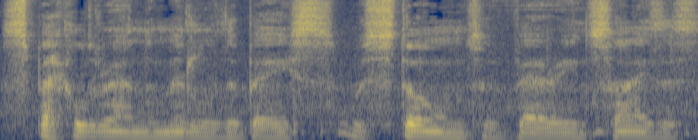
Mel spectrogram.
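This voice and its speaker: A man with a northern English accent, medium pitch and monotone, flat intonation, over noticeable background noise. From northern England (Glossop, Derbyshire). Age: 60s. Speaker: storyteller giving a religious testimony. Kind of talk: testimony.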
